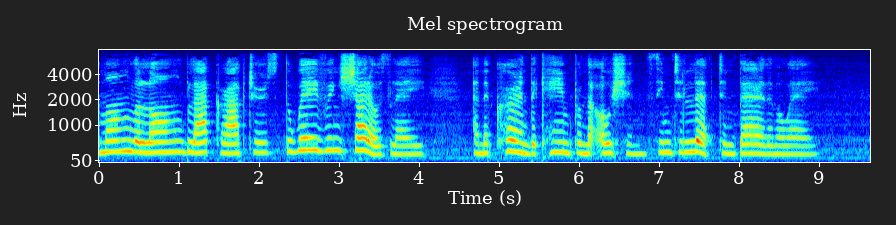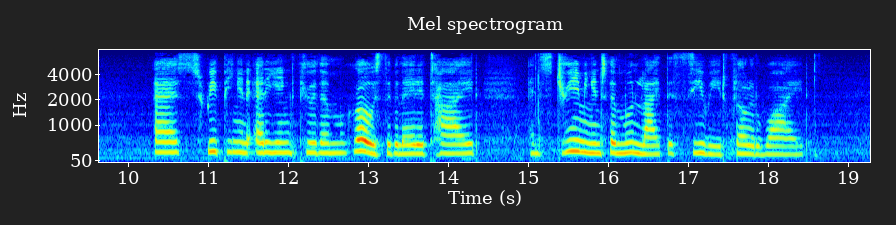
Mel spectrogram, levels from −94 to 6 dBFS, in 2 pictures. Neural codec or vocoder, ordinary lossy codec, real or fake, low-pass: none; MP3, 48 kbps; real; 7.2 kHz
